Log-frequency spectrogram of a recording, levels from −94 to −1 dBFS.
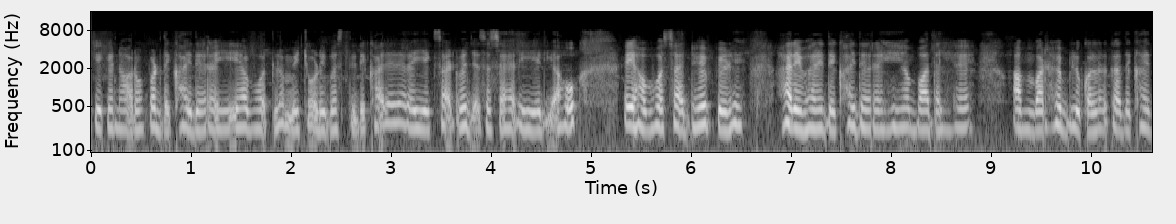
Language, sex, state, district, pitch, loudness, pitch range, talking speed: Hindi, female, Uttar Pradesh, Budaun, 220 Hz, -26 LUFS, 210-235 Hz, 235 wpm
